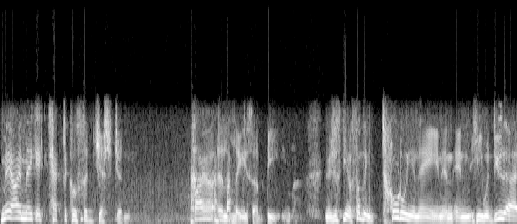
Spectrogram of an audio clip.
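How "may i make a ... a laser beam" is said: animated character voice, pitch swinging widely throughout. Retelling how a brother interrupted games in a Peter Cushing voice. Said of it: "in his best Peter Cushing be like".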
